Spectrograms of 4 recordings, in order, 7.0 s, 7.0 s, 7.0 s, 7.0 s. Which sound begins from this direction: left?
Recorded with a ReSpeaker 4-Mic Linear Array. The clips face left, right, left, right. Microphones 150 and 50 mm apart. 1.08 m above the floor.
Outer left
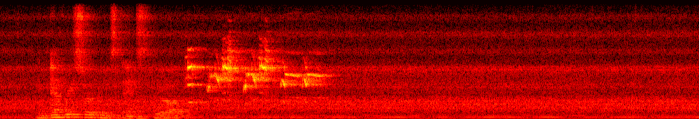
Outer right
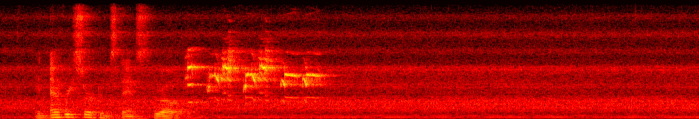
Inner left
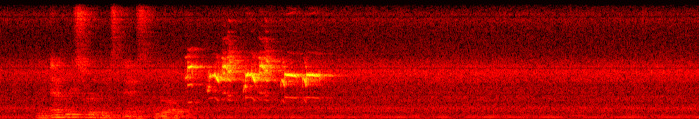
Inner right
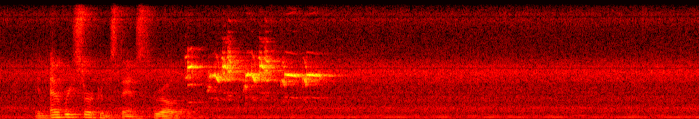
A bird, at 1.9 s.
